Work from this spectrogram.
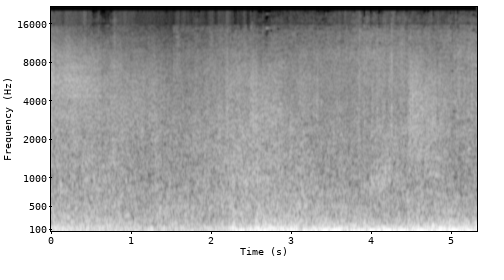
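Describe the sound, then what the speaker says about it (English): Orbital bombardment and Manticore missile strike in Dawn of War 2, heavy rumbling blasts that build from a dense roar into louder, thicker detonations, steady and crowded with no voices. "Orbital bombardment and a Manticore strike."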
